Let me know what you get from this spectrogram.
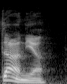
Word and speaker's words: Stana: Is it Stana, Stanya? – Mm. – I'm just going to say. – I always call her Stanya. – It is Stanya.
